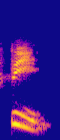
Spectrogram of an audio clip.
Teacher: सीन sound comes when the tip of the tongue touches the edge of the lower two front teeth. ठीक है. तो सीन को जब पढ़ेंगे तो टिप ऑफ द टंग उसको टच करना है, टंग की टिप को टच करना है edges of the lower टू front teeth.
